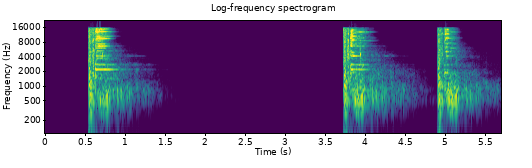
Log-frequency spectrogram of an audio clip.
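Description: Three 9mm pistol shots striking a steel target outdoors, each a sharp loud clang with a short ringing decay, the first alone and the last two about a second apart.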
